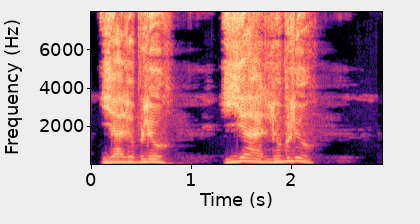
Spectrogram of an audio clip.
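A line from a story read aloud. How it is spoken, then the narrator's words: Drugged moaning. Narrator (Russian): Спустя 25 секунд после введения вещества он начал стонать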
